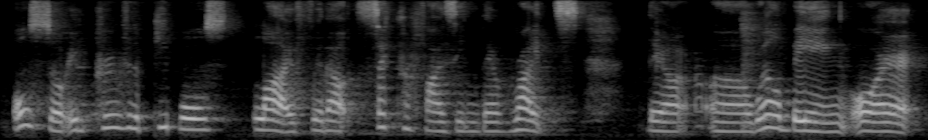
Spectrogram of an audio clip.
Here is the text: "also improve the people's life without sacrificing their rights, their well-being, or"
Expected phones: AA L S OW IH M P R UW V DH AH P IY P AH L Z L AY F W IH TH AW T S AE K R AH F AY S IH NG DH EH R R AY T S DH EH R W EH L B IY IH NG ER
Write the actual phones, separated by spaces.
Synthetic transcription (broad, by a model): AA L S OW IH M P R UW V DH AH P IY P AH L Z L AY F W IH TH AW T S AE K R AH F AY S IH NG DH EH R R AY T S DH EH R W EH L B IY IH NG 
